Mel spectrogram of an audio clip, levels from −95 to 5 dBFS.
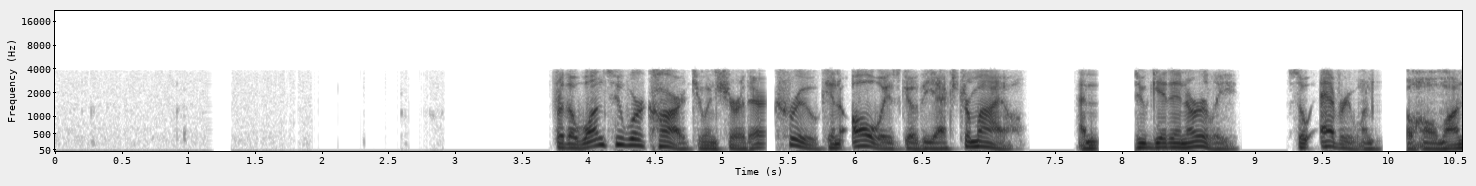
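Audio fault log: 1.18–1.32 s, 5.28–5.40 s (after "work hard to ensure"), 7.77–8.10 s (after "the extra mile and") and 9.90–10.14 s (after "get in early so"): packet loss with pitch repetition. A briefly held, buzzy tone fades away, into silence at the longer gaps, and the sound returns through a short cross-fade. The receiver repeated the last pitch period to cover between 120 and 330 ms of lost audio.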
